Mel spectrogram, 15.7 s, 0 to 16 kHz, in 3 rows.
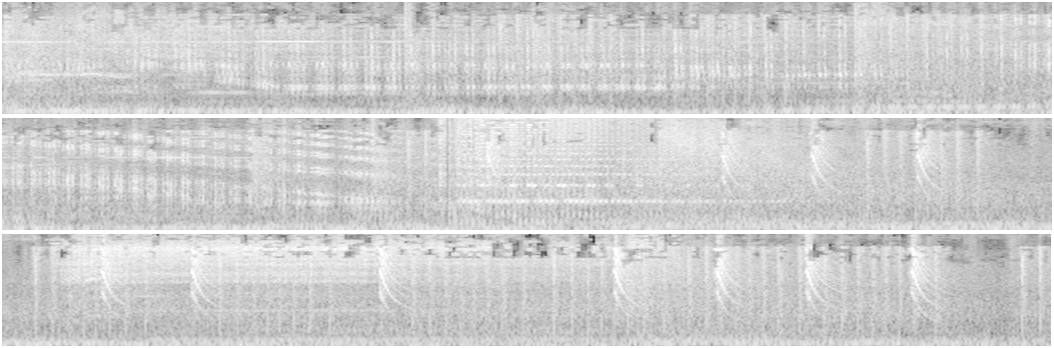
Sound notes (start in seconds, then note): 0.1 explosions booming; 0.1 man screaming; 7.8 explosions booming; 7.8 lasers blasting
